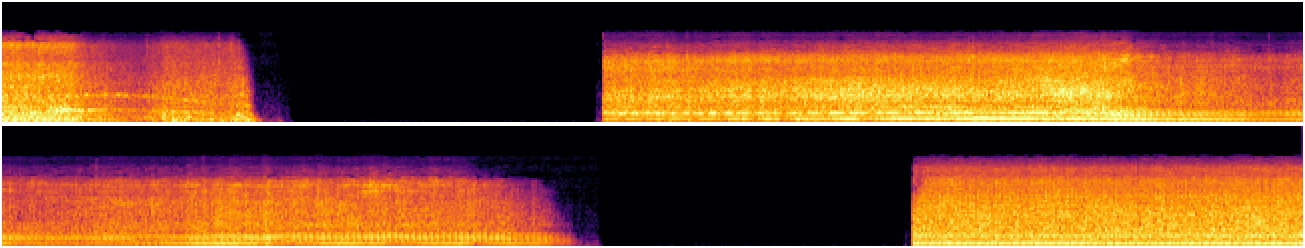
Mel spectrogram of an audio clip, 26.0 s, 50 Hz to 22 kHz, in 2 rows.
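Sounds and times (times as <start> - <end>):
car engine running hard: 0.0 - 2.4, 6.0 - 18.7, 22.1 - 26.0.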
